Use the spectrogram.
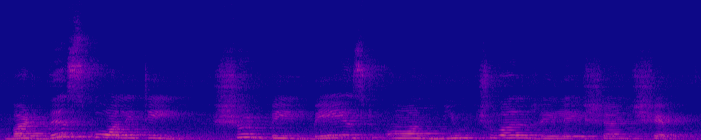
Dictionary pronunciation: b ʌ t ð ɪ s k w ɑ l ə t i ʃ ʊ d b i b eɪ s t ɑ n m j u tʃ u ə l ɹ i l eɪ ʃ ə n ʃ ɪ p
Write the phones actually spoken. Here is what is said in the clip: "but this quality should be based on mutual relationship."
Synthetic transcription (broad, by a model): b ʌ t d ɪ s k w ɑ l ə t i ʃ ʊ d b i b eɪ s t ɑ n m j u tʃ u ə l ɹ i l eɪ ʃ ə n ʃ ɪ p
